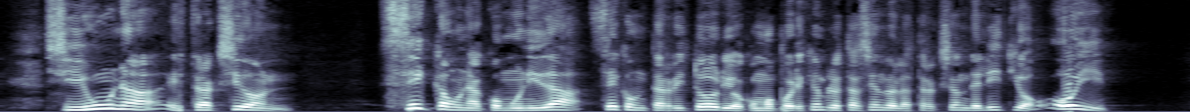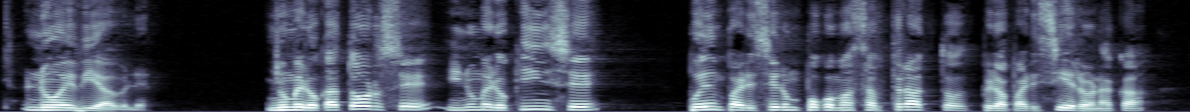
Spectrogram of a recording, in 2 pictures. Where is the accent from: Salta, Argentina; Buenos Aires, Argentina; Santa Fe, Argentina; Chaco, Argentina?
Buenos Aires, Argentina; Yo soy de la Paternal y quiero que Buenos Paternal sea vivible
